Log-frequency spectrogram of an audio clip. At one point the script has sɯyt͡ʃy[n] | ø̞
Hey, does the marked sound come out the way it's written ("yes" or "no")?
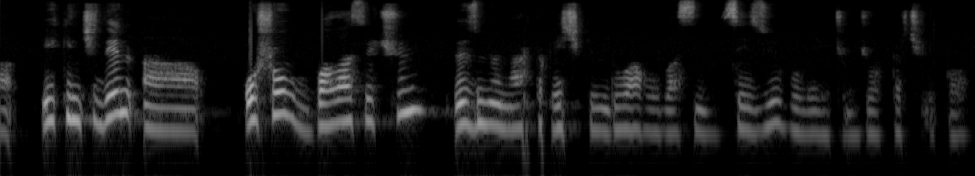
yes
